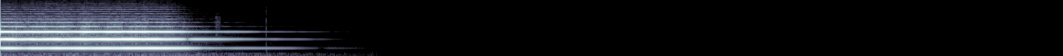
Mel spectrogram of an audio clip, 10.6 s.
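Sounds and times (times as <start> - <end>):
bugle call: 0.0 - 2.3.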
